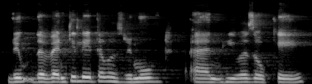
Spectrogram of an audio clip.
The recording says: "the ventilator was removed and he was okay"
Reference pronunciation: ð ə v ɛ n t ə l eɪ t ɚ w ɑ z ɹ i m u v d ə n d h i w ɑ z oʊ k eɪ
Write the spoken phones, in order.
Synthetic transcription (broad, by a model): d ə v ɛ n t ə l eɪ t ɚ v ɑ z ɹ i m u v d ə n d h i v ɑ z oʊ k eɪ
